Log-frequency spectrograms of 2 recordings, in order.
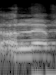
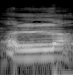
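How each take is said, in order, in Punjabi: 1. ਸ਼ਬਦ ਦਾ ਅੰਤ ਐ ਸਵਰ ਨਾਲ ਹੁੰਦਾ ਹੈ। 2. ਸ਼ਬਦ ਦਾ ਅੰਤ ਲੰਮੇ ਆ ਸਵਰ ਨਾਲ ਹੁੰਦਾ ਹੈ। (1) "ਜੇ ਸਿਆਰੀ ਲੱਗੇ ਹੋਵੇ ਤੁਸੀਂ ਅਲੈ ਪੜੋਗੇ" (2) "ਉਹ ਕੀ ਕਹਿਣਗੇ? ਅੱਲਾ"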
